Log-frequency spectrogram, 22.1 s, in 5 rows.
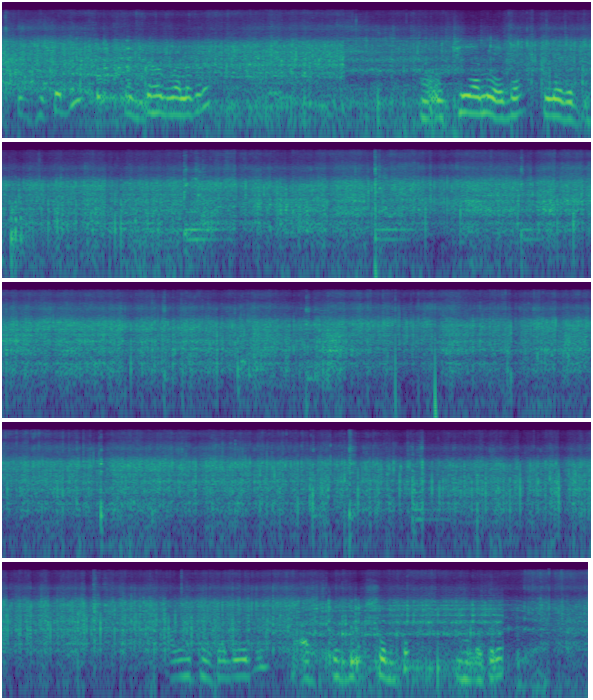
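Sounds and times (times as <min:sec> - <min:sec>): leaves sizzling and popping in oil: 0:00.0 - 0:22.0
metal spatula stirring: 0:05.5 - 0:16.9.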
